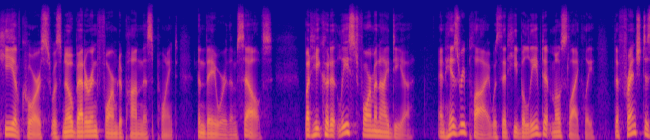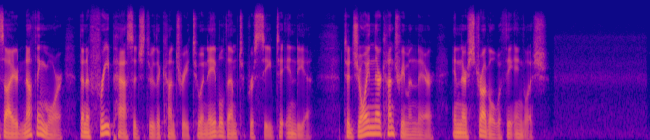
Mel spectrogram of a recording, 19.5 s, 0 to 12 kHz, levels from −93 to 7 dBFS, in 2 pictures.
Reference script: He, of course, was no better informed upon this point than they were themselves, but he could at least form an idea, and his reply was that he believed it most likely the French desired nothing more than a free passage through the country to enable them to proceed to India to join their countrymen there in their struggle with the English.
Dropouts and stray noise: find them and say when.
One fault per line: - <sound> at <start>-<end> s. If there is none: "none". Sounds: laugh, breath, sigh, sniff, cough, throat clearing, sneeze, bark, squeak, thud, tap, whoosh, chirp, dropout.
none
